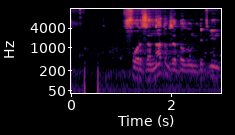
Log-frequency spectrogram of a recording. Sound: birds chirping

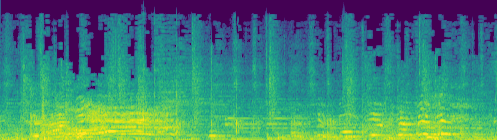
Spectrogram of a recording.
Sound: yelling

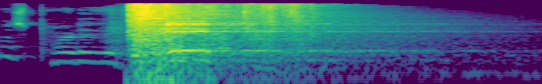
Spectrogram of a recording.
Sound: loud bang

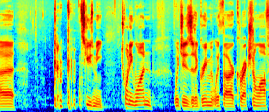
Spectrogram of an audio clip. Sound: coughs

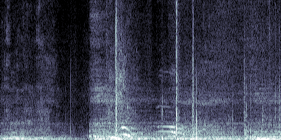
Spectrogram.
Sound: tourist grunting

